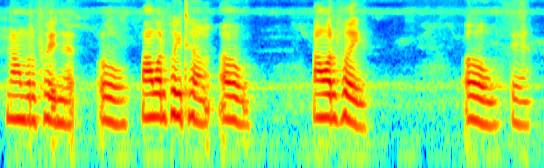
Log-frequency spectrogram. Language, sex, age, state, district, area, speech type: Bodo, female, 18-30, Assam, Kokrajhar, urban, spontaneous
